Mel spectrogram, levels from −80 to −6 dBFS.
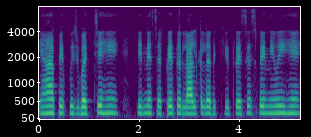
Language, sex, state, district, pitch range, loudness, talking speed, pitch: Hindi, female, Bihar, Kishanganj, 170-185 Hz, -30 LUFS, 170 wpm, 180 Hz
